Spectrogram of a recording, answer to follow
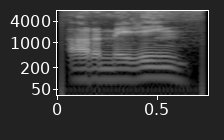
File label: "armelin", dialetto veneto; armelėn s.m. albicocca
